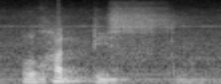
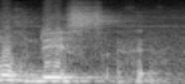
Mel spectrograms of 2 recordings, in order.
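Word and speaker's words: مُحَدِّث: Jangan salah baca. Kadang-kadang itu nggak ada harokatnya. Antum, oh itu ternyata ini muhaddis. Al-muhaddis syekh misalkan. Antum bacanya muhdis. Ini bahaya lagi ya. Jangan salah. Ya. Karena muhdis itu artinya apa tadi? Pelaku maksiat. Pelaku maksiat syekh fulan min bahayanya maksudnya. Jadi muhaddits ya, itu ahli hadis.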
